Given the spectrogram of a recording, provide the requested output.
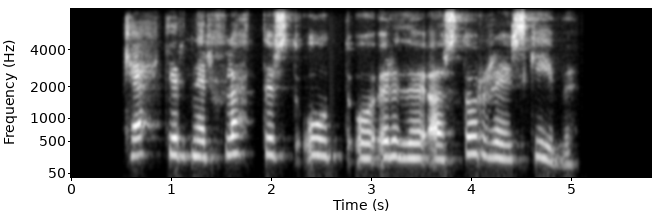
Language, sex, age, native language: Icelandic, female, 40-49, Icelandic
